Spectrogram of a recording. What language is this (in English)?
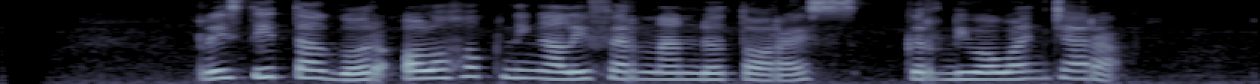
Sundanese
